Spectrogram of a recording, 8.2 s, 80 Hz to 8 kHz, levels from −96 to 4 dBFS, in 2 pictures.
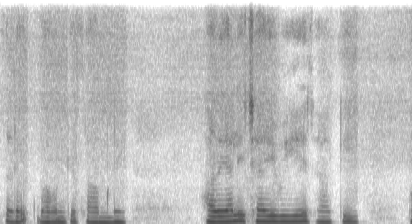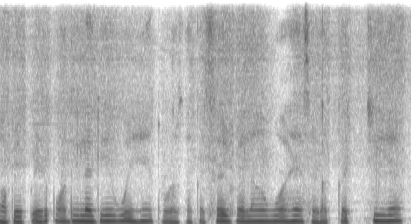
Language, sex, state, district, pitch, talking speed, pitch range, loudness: Hindi, female, Jharkhand, Sahebganj, 190 Hz, 190 wpm, 180-205 Hz, -32 LUFS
